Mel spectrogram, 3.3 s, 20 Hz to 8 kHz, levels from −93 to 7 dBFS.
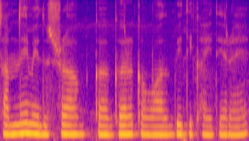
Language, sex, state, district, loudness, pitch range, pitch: Hindi, female, Arunachal Pradesh, Papum Pare, -13 LUFS, 175-185 Hz, 185 Hz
